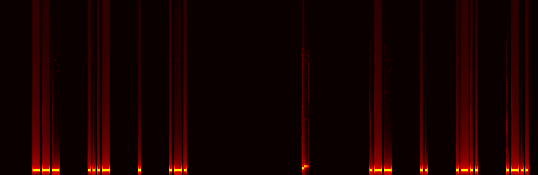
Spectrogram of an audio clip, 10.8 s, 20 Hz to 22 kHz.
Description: Morse code, heard as a keyed tone, about 25 wpm, spaced as for 12 wpm, 690 Hz. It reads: OVER WILL
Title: 4x Character Spacing - Top 300 Words - 25wpm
